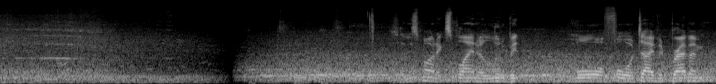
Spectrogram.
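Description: Several race car engines roar and whine, rising and falling in pitch as the cars speed past.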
